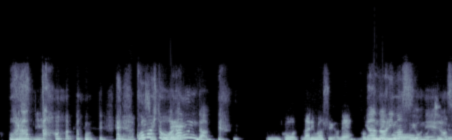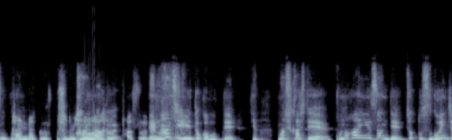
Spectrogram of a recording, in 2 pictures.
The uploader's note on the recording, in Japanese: zoom座談会で語りました！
